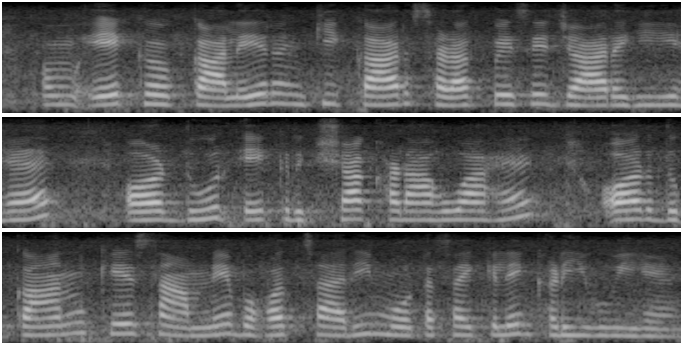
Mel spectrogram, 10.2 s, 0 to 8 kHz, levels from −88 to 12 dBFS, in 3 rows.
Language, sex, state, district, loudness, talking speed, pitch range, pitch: Hindi, female, Maharashtra, Solapur, -20 LUFS, 175 wpm, 225-250 Hz, 235 Hz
